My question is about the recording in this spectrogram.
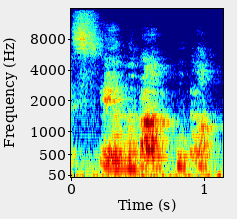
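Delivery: high, slow and drawn out, half laughing; mock pleading email. Retelling his fan email to Sam Rockwell, hammed-up and high. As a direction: read your angry fan email out like a hammed-up plea. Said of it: "And I said".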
